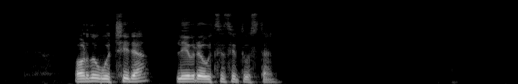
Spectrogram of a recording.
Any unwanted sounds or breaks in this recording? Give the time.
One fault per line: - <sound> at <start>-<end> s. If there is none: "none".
none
